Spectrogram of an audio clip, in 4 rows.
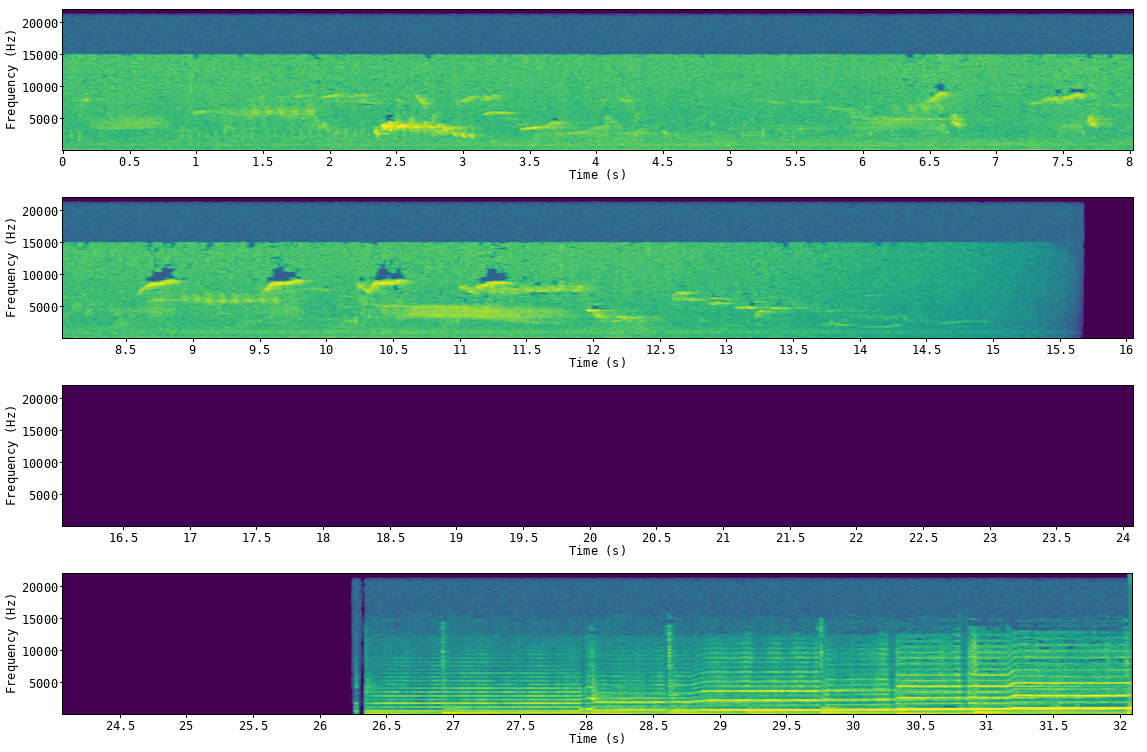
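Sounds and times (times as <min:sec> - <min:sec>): small birds chirping: 0:00.0 - 0:15.2
low outdoor background noise: 0:00.0 - 0:15.7.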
